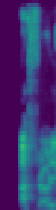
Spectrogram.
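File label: "australia", Malay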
